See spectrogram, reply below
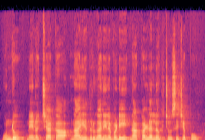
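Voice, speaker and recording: A woman reading the part of a young male doctor, a quick-tempered and affectionate fiancé, in a storybook. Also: mid-range voice, steady tone, a little mellow, close to an everyday voice. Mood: teasing.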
